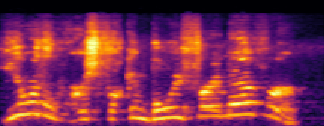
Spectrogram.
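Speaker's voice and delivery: high-pitched mock telling-off; exasperated scolding. Fan to a wrestler character who keeps trucking along, exasperated scolding.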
